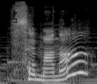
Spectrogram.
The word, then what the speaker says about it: semana: is it wait what it's apparently pronounced semana semana is the the banner the banners interesting anyway uh okay one second let's say you say week in Portuguese ready I think it's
